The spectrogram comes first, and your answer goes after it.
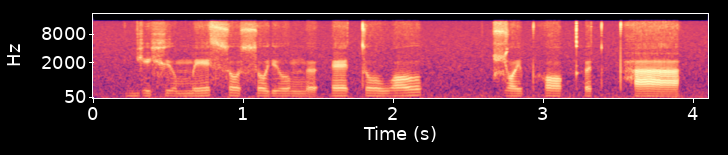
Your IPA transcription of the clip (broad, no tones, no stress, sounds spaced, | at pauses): ɡʲ e xʲ o m e s o s o ɾʲ o ŋ ə | ɛ t o w ɔ o̯ | t͡ɕ ɔ e̯ pʰ ɔ kʼ ə t pʰ a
